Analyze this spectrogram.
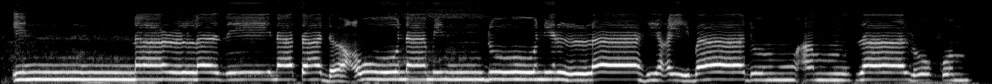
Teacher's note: Tahan dulu gunahnya dua harakat lagi.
